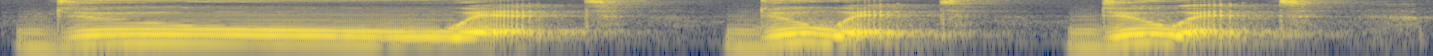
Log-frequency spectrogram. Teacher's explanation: To get rid of that pause, you can add a very soft W.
